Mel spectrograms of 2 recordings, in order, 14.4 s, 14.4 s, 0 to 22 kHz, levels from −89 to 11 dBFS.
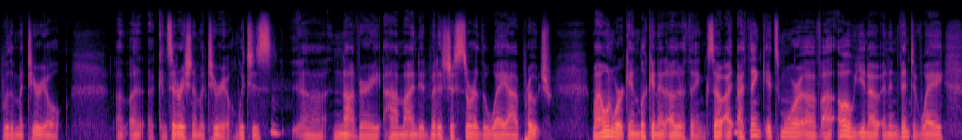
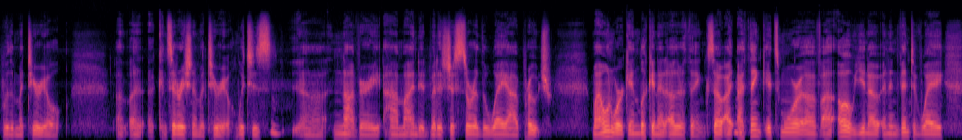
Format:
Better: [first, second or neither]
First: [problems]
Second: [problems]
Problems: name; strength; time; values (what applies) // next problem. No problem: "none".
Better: first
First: none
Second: thin; somewhat; fading below 350 Hz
